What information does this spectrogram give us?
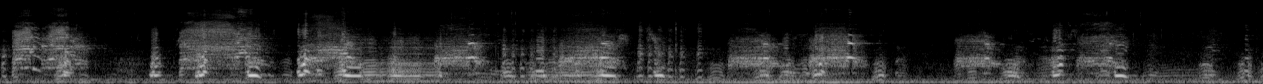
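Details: Many waterfowl on a pond at a Saturday morning feed keep up a raucous honking, loud bursts coming roughly every two seconds among constant chatter, above a low rumbling background.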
